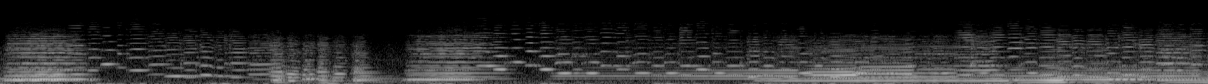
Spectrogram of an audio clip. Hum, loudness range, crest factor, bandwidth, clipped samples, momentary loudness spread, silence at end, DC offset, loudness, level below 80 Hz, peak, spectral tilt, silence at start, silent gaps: none; 5 LU; 16 dB; 15.5 kHz; under 0.1%; 11 LU; 0 s; under 0.1%; -29 LUFS; -56 dBFS; -12 dBFS; -7 dB/octave; 0 s; none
